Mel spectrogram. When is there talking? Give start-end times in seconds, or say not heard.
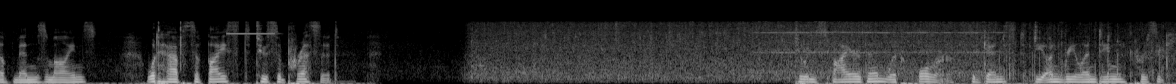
0.0-3.8, 8.0-11.7.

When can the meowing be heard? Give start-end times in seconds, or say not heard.
not heard.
